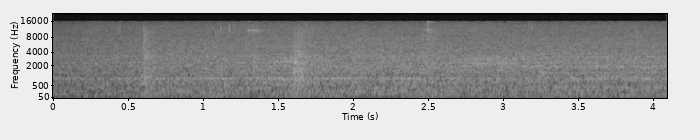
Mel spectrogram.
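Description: Steady background noise with a faint constant hum and no distinct events apart from a couple of faint ticks.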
